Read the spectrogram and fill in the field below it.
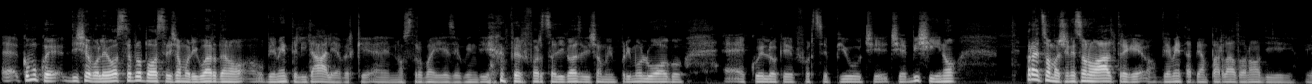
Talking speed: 210 wpm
